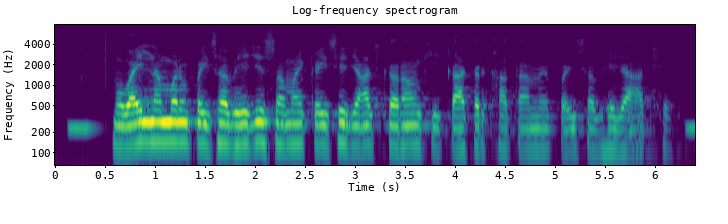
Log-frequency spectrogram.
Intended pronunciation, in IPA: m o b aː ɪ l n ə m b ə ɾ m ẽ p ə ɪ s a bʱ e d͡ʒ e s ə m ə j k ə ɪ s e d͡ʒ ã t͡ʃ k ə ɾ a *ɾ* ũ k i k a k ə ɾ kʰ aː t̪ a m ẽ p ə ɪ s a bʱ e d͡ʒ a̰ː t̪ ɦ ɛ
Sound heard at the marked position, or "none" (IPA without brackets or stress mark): none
